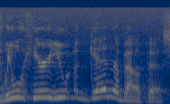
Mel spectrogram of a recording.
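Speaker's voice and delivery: acted open-but-unsure listener; pondering reply. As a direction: stretch it out as if weighing it up. Acts out the undecided hearers.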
